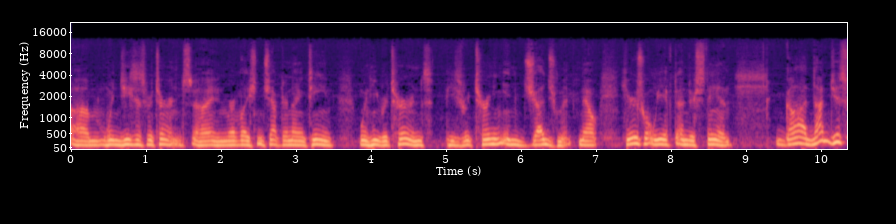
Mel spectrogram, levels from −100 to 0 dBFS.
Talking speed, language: 150 wpm, English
